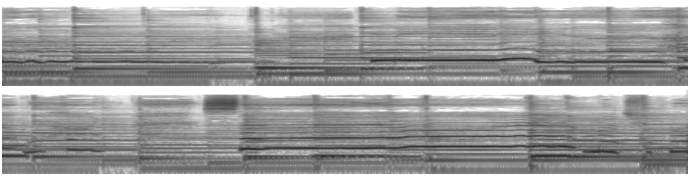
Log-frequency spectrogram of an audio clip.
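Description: Music: a woman's voice singing long, held notes with vibrato over plucked acoustic guitar.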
